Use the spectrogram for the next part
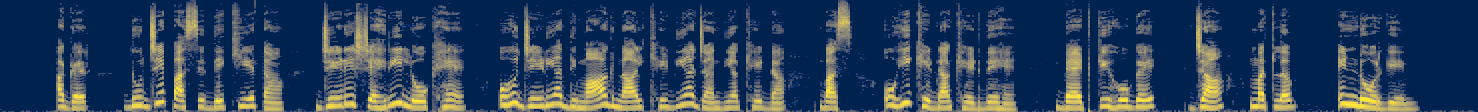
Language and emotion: Punjabi, neutral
